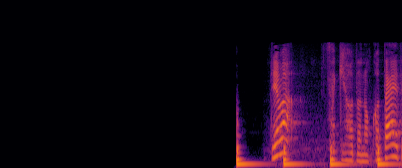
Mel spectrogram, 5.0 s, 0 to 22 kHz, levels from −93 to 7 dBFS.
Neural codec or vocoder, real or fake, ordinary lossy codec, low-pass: none; real; none; none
